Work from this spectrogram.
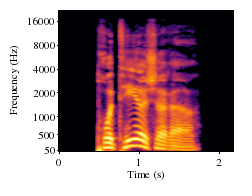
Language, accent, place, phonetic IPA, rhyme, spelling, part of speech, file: German, Germany, Berlin, [ˌpʁoˈteːɪʃəʁɐ], -eːɪʃəʁɐ, proteischerer, adjective, De-proteischerer.ogg
- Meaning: inflection of proteisch: 1. strong/mixed nominative masculine singular comparative degree 2. strong genitive/dative feminine singular comparative degree 3. strong genitive plural comparative degree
